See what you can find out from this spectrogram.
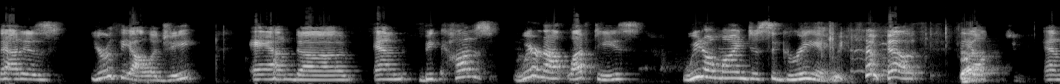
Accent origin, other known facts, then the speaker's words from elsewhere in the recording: Colorado, United States; and I'm from Colorado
